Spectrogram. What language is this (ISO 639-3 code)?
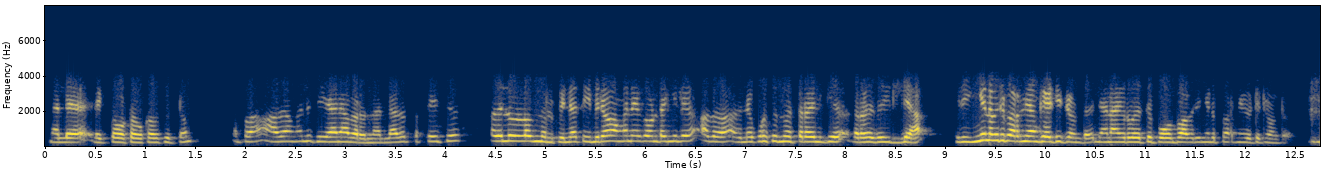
mal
